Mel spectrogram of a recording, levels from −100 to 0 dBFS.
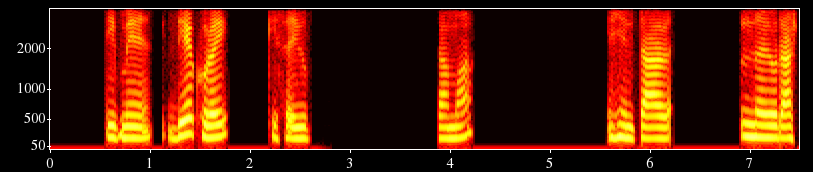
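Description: A speech recording carried over a narrowband call link with nothing above 4 kHz, with a long network dropout, likely a lost run of packets, from 2.66 to 3.90 s. The receiver stretches the last sound into a brief fading buzz or hiss, then about 1.2 s of silence, and the speech resumes with that stretch missing.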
